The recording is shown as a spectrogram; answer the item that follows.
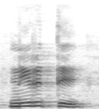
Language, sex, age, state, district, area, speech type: Tamil, female, 18-30, Tamil Nadu, Thoothukudi, urban, read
